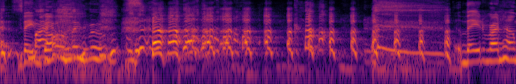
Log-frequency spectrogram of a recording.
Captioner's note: everyone laughs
